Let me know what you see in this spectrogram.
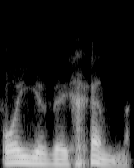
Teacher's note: Be sure to put the stress on the end. Chem is always stressed. And then that's an audible shva.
